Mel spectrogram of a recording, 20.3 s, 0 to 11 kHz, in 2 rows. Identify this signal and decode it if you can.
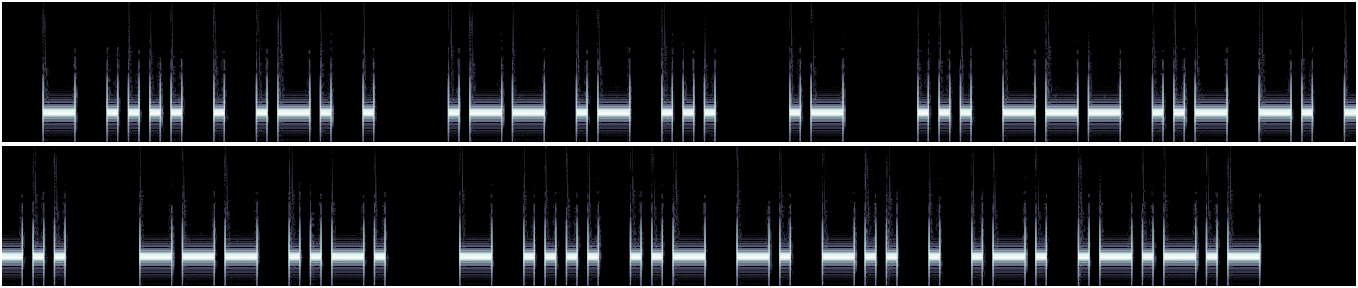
Morse code, heard as a keyed tone, about 15 wpm, 700 Hz. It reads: THERE WAS A SOUND OF THUNDER.
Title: A Sound Of Thunder 15wpm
